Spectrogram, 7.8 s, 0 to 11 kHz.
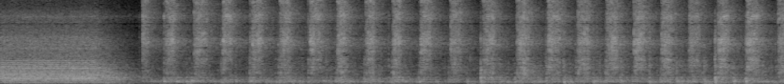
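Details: Hyundai H1 4x4 CRDI intercooler fan, repaired after not working, tested wired directly to battery: short hiss, then steady whir with even whooshing pulse about three times a second. Fan turning freely, normal.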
